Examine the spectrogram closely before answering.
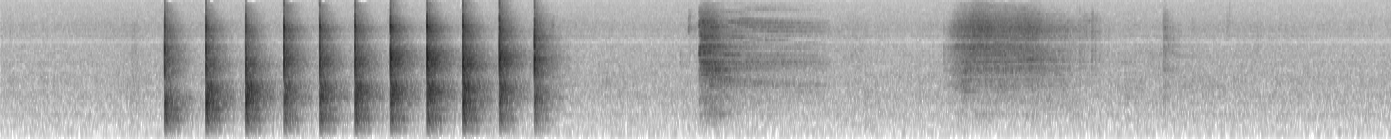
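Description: Small plastic mallet from a dinosaur dig kit tapping a chisel into the crumbly excavation block: about eleven quick, sharp taps in a row, a few a second, followed by two softer scratchy noises of the block being worked.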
